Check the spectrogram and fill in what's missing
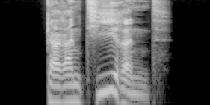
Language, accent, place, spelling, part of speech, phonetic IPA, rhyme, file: German, Germany, Berlin, garantierend, verb, [ɡaʁanˈtiːʁənt], -iːʁənt, De-garantierend.ogg
- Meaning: present participle of garantieren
